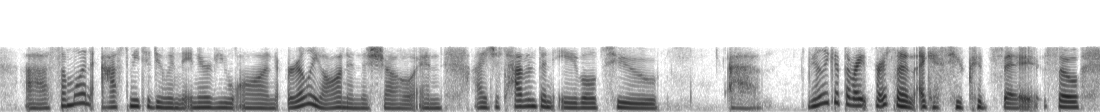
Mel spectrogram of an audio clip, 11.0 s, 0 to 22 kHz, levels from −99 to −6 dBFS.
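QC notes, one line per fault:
3.76–3.79 s, 8.72–8.76 s, 10.30–10.40 s: lost AMR speech frames. Each event is a brief dip or warble consistent with a single lost 20 ms frame. After the frame failed its checksum, the decoder filled the gap by reusing the last good pitch and vocal tract parameters at reduced gain, and the speech comes back weak or rough for a moment. The narrowband codec band-limits everything to 4 kHz, which fits the 12.2 kbps AMR-NB mode.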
